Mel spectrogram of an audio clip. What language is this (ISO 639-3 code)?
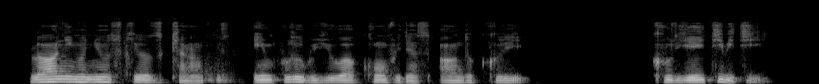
jpn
